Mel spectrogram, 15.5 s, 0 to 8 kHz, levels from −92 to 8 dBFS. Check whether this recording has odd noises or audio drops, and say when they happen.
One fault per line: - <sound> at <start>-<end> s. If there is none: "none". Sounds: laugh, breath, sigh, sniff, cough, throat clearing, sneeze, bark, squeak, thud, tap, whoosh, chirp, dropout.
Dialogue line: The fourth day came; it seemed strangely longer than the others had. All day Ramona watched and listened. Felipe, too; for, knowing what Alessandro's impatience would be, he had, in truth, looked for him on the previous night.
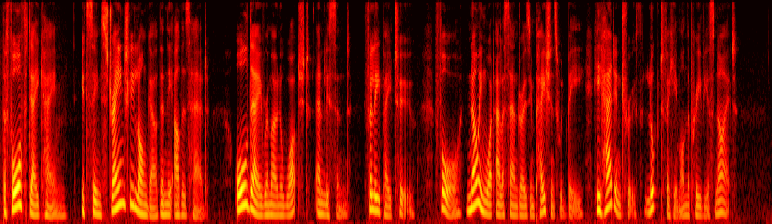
none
